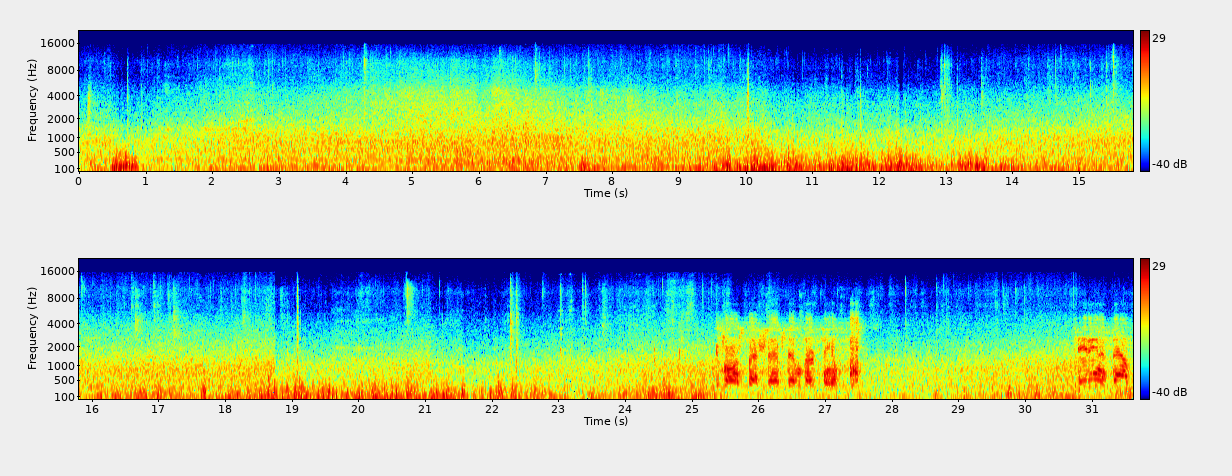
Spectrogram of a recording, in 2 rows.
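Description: Locomotive's K5LA air horn sounding a quick run of short taps near the end, over steady wind noise on the microphone, rain, and a low rumble.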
